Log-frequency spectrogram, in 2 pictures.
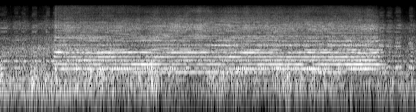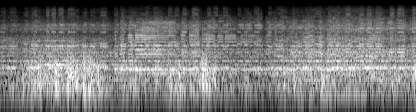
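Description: Heavy truck engines rumble loudly as trucks roll past close by.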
